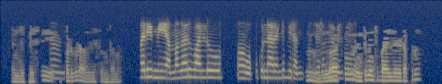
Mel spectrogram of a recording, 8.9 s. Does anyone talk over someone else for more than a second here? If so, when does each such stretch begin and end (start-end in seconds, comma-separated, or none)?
6.2-7.4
